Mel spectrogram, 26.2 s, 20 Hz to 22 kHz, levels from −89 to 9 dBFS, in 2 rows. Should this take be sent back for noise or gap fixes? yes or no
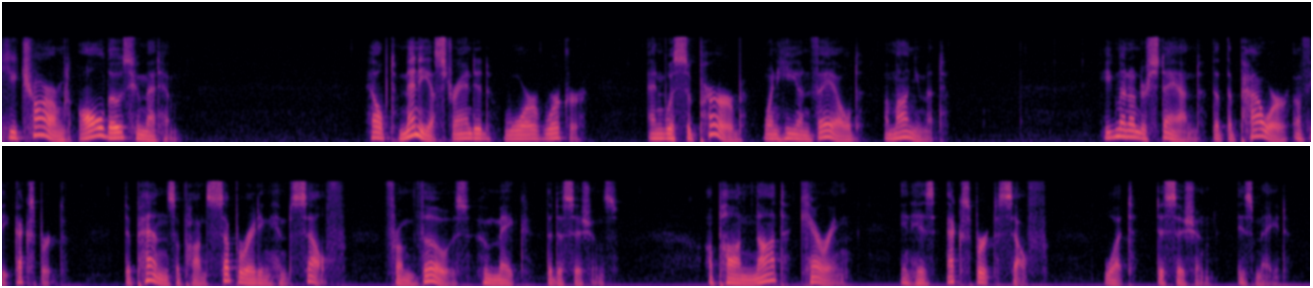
no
